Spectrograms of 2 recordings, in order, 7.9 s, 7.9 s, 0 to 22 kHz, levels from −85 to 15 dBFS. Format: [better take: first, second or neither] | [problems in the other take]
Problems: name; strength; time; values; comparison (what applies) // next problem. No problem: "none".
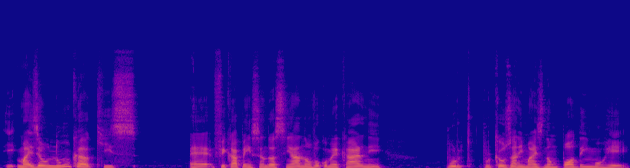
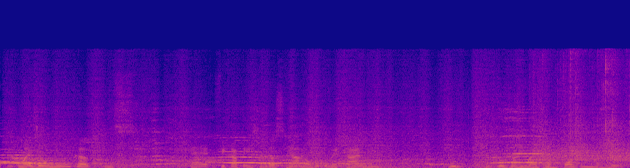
first | crowd noise; very loud; throughout; 3 dB above the speech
